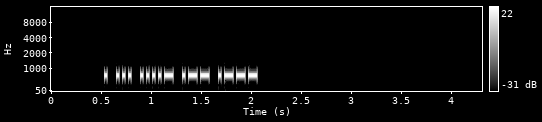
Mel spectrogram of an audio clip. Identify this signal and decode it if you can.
Morse code, heard as a keyed tone, about 40 wpm, 700 Hz. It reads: ES4WJ
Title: DXCC-100 Call Signs - 5 Characters - 40wpm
